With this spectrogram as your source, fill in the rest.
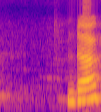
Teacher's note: ड का उच्चारण स्थान मूर्धा है। इसका मतलब है कि इसका उच्चारण जीभ के मध्य भाग को मूर्धा यानी सिर के ऊपरी भाग से स्पर्श करा के किया जाता है।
